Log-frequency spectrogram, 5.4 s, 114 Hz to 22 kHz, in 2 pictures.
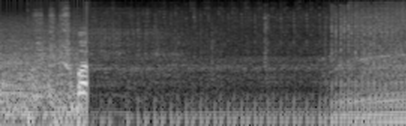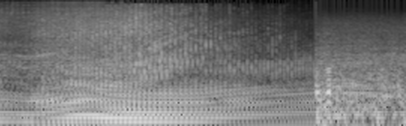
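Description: A Honda PCX 125 scooter rides along a dimly lit road at night, its engine droning and rising in pitch as it accelerates, with wind and road noise close by and brief talk at the start.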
